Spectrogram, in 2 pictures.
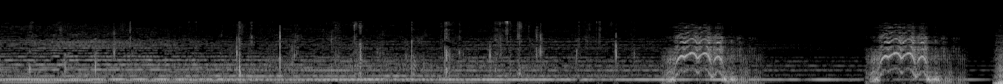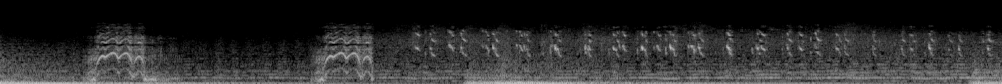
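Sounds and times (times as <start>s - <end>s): background music: 0.0s - 20.0s
horse whinnying: 6.6s - 7.6s, 8.7s - 9.7s, 10.9s - 11.8s, 13.2s - 13.8s.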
